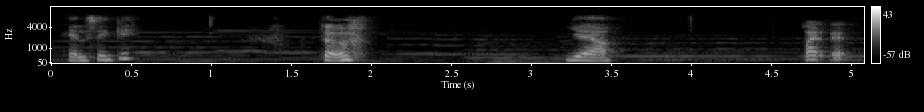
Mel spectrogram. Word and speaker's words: Helsinki: maybe that the capital is Helsinki. Also, I just said that in the English pronunciation. In Finnish, it's Helsinki.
